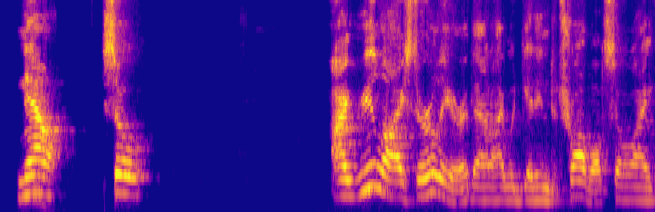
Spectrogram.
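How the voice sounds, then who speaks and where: Somewhat breathy and fairly slow, the speech has lively intonation broken by long, frequent pauses. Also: man. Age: 70s. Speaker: psychic. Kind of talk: interview storytelling. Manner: halting, many fillers.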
